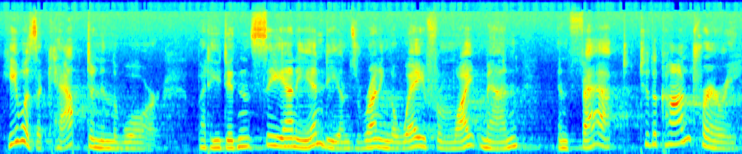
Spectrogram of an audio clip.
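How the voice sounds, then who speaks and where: A woman's voice: on the low side, lively intonation, normal speed, lightly acted. A woman playing a bookish, principled young frontier woman, an earnest and instructive elder sister in a radio play. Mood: firm, earnest. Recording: reverberant hall-like room.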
